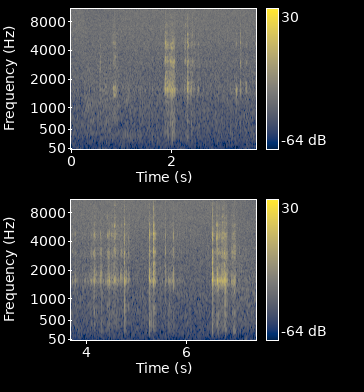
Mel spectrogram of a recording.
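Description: Screwdrivers, pens and markers clinking and rattling against each other as hands rummage through a cluttered wooden drawer, in several short bouts of clatter.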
